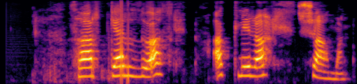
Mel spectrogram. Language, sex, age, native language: Icelandic, female, 6, Icelandic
